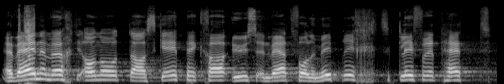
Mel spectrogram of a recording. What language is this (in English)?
Swiss German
